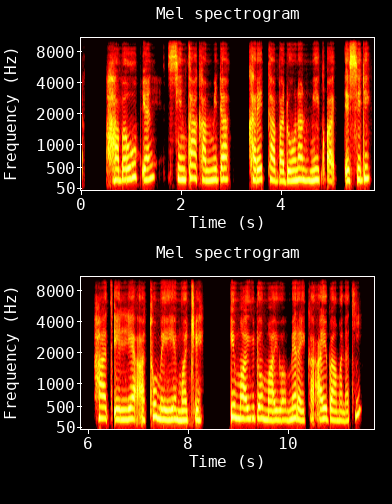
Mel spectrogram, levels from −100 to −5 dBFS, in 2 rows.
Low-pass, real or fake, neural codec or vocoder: 9.9 kHz; fake; vocoder, 44.1 kHz, 128 mel bands, Pupu-Vocoder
